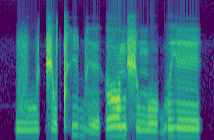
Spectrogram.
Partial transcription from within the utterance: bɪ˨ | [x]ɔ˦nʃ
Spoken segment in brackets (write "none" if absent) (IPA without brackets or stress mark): ɣ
